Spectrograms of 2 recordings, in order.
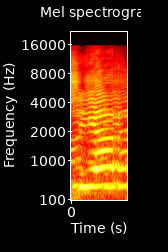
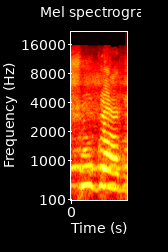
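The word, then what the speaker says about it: sugar: মাসি শিয়ার নয়, বলো সুগার।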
